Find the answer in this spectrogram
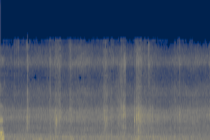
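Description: Plastic toy excavator and stones clicking and scraping on loose rocky gravel as a child digs with it, a few light knocks spread through, over a steady background hiss of wind.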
